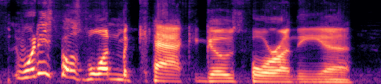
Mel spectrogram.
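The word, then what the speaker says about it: macaque: They were intercepted in a car carrying 81 Macaks near the Camb Cambodian border. A macac is a monkey. And uh you might have heard it pronounced as macock. Nope. Macak. I checked.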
